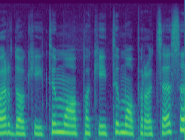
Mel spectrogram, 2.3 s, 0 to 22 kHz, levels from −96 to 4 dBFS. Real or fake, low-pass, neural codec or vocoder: real; 19.8 kHz; none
